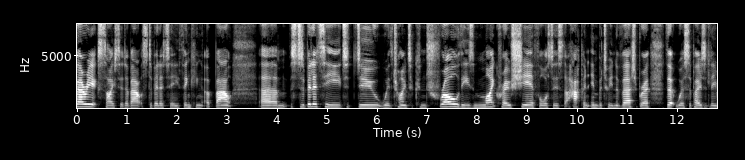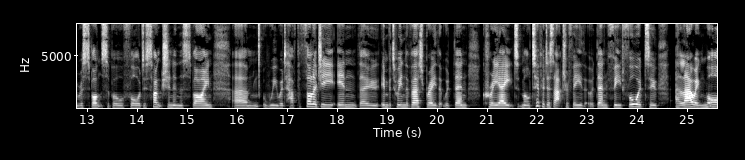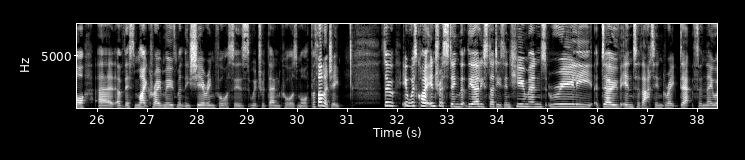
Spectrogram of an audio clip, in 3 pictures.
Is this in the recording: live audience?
no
